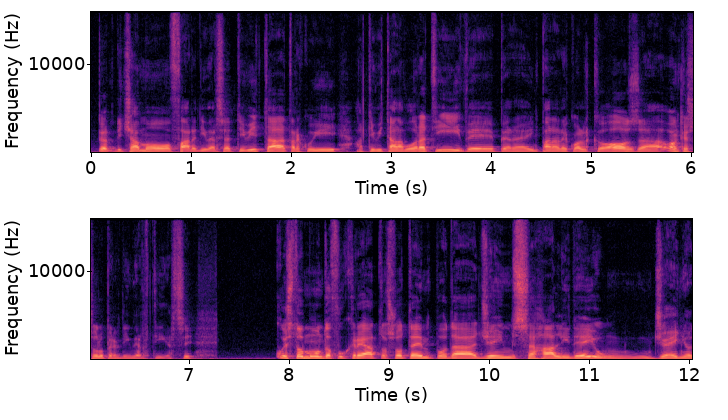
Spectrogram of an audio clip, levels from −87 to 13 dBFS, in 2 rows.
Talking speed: 145 wpm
